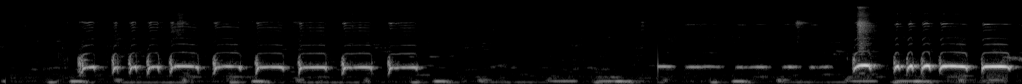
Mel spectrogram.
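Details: Bangkok zebra dove singing sweetly, used to spur breeding and song: a long evenly paced series of clipped coos, a soft repeated note, then a loud burst, over regular low thumping.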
